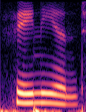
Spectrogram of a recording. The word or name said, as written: faineant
